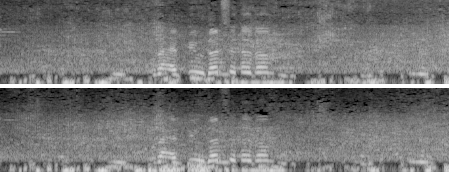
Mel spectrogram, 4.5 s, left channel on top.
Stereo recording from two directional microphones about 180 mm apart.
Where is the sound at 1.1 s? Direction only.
50° left (ahead or behind).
